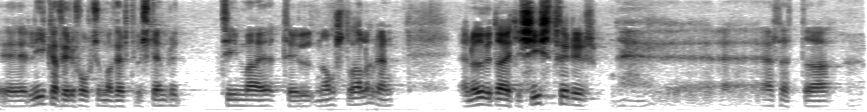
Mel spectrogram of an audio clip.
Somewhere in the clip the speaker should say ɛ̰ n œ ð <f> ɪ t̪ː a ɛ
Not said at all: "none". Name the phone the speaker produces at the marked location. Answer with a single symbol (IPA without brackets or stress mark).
v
